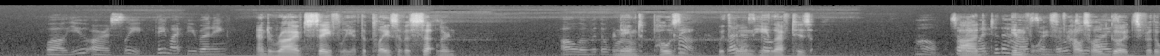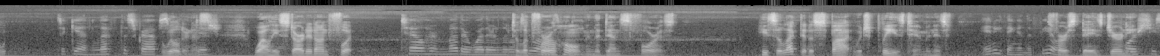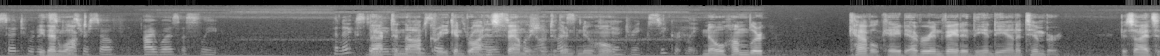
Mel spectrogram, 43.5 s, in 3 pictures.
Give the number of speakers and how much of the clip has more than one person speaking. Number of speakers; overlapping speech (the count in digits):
2, about 30%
